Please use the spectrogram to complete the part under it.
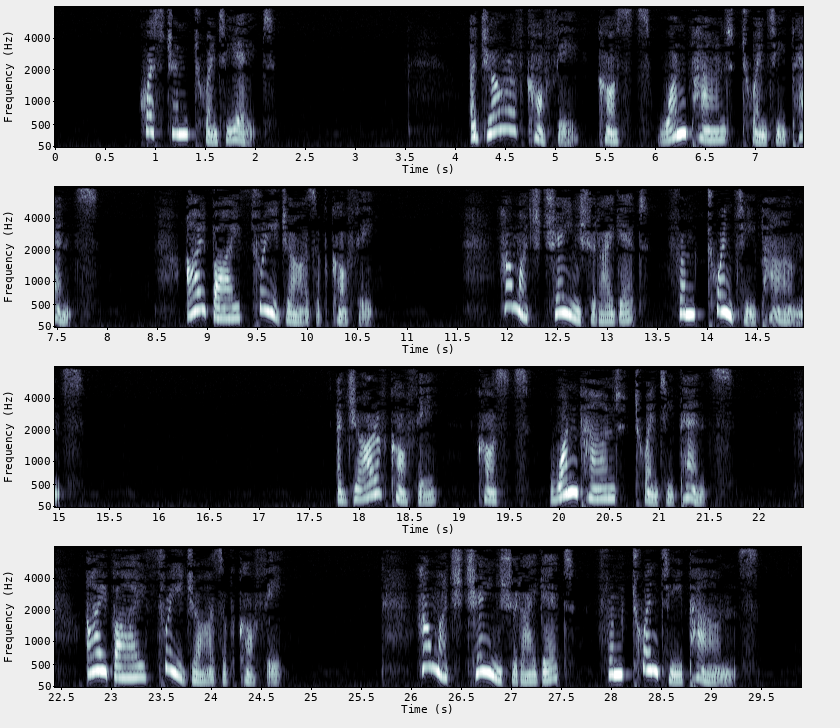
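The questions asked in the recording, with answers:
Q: How much change should I get from £20?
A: £16.40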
